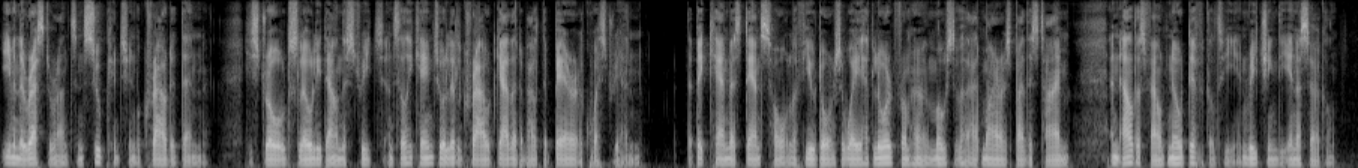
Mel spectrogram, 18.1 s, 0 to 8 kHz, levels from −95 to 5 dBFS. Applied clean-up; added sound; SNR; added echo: neural mask model Resemble Enhance denoiser.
